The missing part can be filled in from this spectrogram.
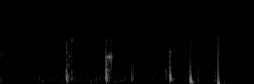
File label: voice message; nightclubs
